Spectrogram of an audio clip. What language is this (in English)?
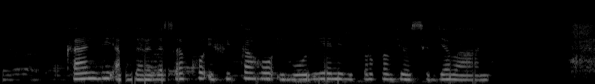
Kinyarwanda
